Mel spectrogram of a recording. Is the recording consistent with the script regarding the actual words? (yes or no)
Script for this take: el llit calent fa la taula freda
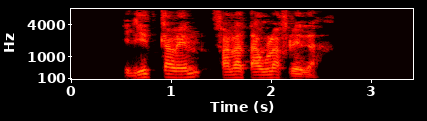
yes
